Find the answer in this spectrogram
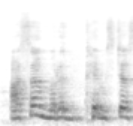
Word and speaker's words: asamriddhimscha: Asamriddhimscha. Sometimes you will say vr, but I go for mr.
